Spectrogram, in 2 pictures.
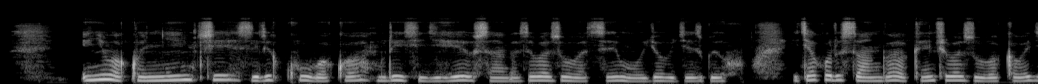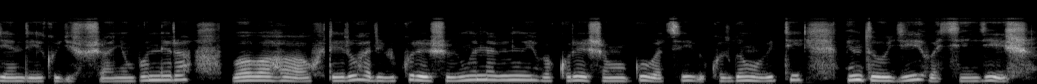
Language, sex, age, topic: Kinyarwanda, female, 25-35, education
